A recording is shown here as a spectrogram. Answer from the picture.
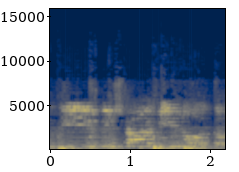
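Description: A high voice singing a melodic song line, with drum beats underneath.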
